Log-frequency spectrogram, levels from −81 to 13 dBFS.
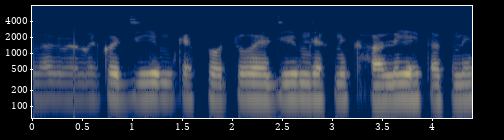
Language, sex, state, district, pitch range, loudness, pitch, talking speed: Magahi, male, Bihar, Lakhisarai, 130-135 Hz, -29 LUFS, 135 Hz, 205 wpm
